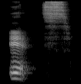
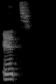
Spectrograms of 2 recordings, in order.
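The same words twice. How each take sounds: First: "its." louder and higher, hissing S; stressed S. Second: Said in the usual way. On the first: Shown as a demonstration. Teacher stressing the added S. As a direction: hit the added S. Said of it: "adding an S". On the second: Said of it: "instead of it".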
